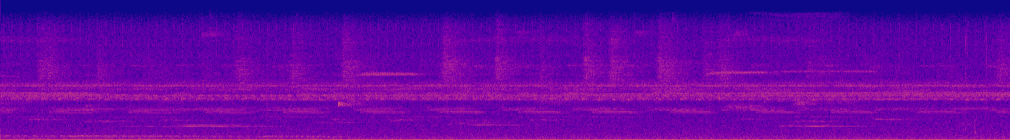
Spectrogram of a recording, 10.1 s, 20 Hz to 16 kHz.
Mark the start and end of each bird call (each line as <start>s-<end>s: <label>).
0.0s-3.5s: Amazonian Motmot (Momotus momota)
0.0s-10.1s: Hauxwell's Thrush (Turdus hauxwelli)
1.5s-10.1s: Little Tinamou (Crypturellus soui)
